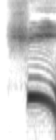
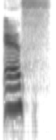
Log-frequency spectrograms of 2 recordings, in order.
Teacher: She bibirnya mesti monyong. Beda dengan bunyi s. Bunyi s. S ini bunyinya S kayak ban kempes.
